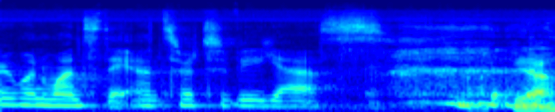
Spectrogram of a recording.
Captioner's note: chuckles; everyone laughs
